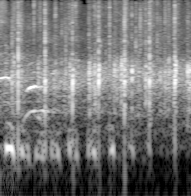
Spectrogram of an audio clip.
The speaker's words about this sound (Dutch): Mag ik nog een applaus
